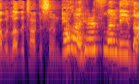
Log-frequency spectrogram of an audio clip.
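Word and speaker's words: Slim DZL: Now you have an artist that you love to talk about by the name of Slim Diesel, and it's spelled DZL.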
